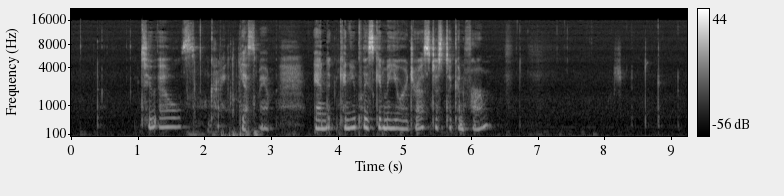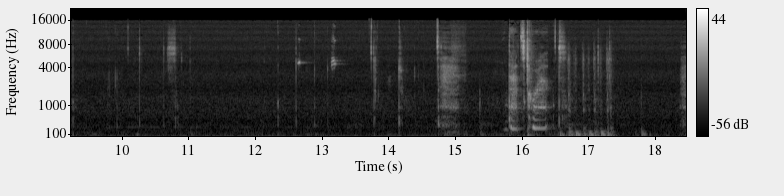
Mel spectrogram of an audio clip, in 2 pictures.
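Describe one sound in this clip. A middle-aged woman speaks calmly and closely into a headset microphone.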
